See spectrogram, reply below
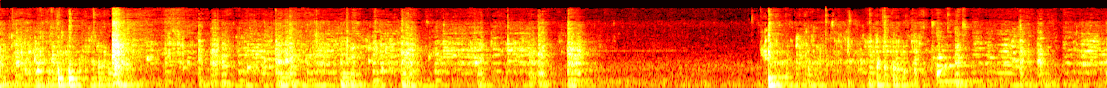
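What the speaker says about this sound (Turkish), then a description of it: "Su ilave ediyorum." Water poured into a cooking pot in a home kitchen, a steady splashing pour with light clinks of utensils, briefly pausing before resuming; no voices.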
